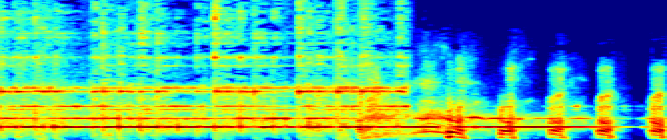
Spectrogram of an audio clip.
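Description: A bell rings out loud and close, its bright sustained tone hanging for about two seconds over excited voices, then giving way to rhythmic, chant-like bursts of sound.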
